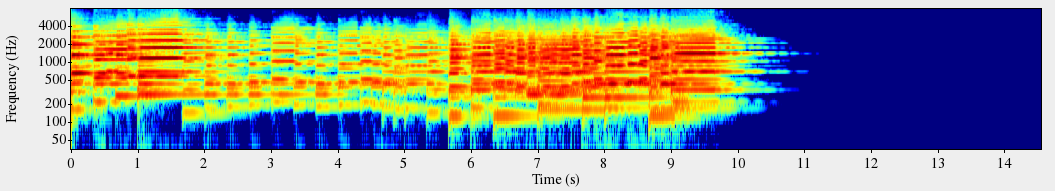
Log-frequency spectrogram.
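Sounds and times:
two trumpets playing a passepied: 0:00.0 - 0:02.8, 0:03.6 - 0:10.6
piano: 0:00.0 - 0:10.5.

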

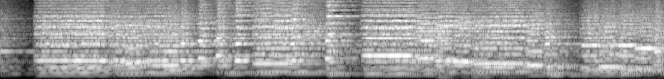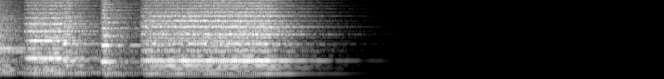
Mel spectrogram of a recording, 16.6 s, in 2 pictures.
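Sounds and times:
clarinet and string quartet playing a minuet without piano: 0:00.0 - 0:12.6.

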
